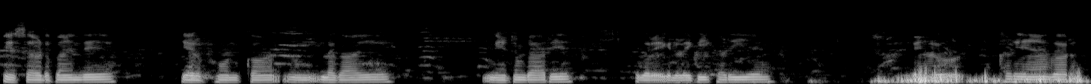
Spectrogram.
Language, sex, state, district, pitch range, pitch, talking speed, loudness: Hindi, male, Uttar Pradesh, Budaun, 105-120 Hz, 110 Hz, 90 wpm, -22 LUFS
